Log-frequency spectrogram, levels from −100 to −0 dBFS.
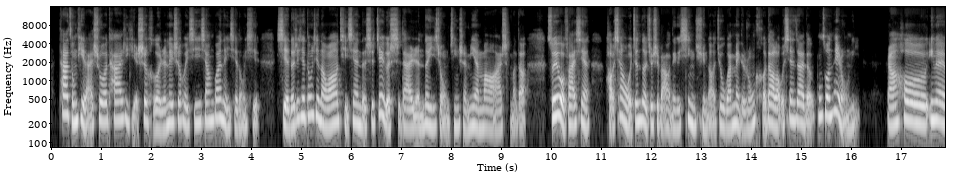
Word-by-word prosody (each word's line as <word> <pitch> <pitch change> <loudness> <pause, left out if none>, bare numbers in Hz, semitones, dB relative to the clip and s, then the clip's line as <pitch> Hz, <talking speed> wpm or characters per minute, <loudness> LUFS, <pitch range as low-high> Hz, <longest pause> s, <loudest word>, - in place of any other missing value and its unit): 它 285 -1 +5
总 220 -6 +3
体 225 -1 +2
来 185 +2 -1
说， 215 +2 +1
它 225 +1 -1
也 230 -3 -4
是 230 - 0
和 170 -6 -1
人 165 +3 -1
类 210 0 +3
社 220 +1 -2
会 205 -4 -2
息 200 +2 -4
息 210 - 0
相 220 +1 -1
关 245 0 +2
的 210 - +1
一 175 - -3
些 170 - -5
东 - - -5
西。 - - -8 0.4
写 195 -5 +3
的 175 +2 +1
这 220 +5 0
些 260 +1 +3
东 275 +2 0
西 280 - +1
呢， 200 -6 +2
往 180 +2 +2
往 210 +2 +3
体 215 - -6
现 210 -3 0
的 175 - -1
是 190 +4 -3
这 275 +5 0
个 - - +3
时 - - -5
代 175 -1 -2
人 90 - -1
的 200 - +1
一 180 -1 -1
种 205 +4 -5
精 180 -3 -5
神 185 -3 -6
面 180 -1 -1
貌 170 -1 -2
啊 160 0 -4
什 190 - -8
么 - - -8
的。 - - -4 0.4
所 250 - +5
以 270 - +8
我 265 - +8
发 190 -2 +1
现 200 -3 -1 0.3
好 - - -1
像 250 -6 0
我 - - 0
真 220 +1 +1
的 215 -4 +2
就 195 +2 -2
是 195 +1 -1
把 180 - -3
我 - - -5
那 - - -5
个 170 - -4
兴 205 -1 0
趣 195 -2 -6
呢， 200 +4 -5
就 195 -2 -3
完 170 +1 -1
美 200 -1 +1
地 - - -4
融 165 +6 -2
合 210 - -4
到 210 -1 +2
了 180 - +3
我 - - -4
现 230 0 -1
在 215 -3 +1
的 - - -2
工 260 0 -2
作 275 -1 +3
内 295 +2 +2
容 - - -1
里。 235 +9 -9 0.5
然 190 +2 +1
后， 215 -4 +4
因 230 +2 +3
为 215 -4 +3
205 Hz, 305 characters per minute, -19 LUFS, 185-230 Hz, 0.5 s, 以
